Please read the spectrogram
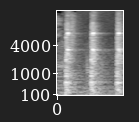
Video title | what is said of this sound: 콕스의 신제품 시미트리 케이스! 갖고싶니? 드루와~! ( COX A3 시미트리 강화유리 ) | 손으로 두드려 보면 이렇게 뾱뾱이 신발 신은 것 같이 짹짹 짹짹 요런 소리가 나요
